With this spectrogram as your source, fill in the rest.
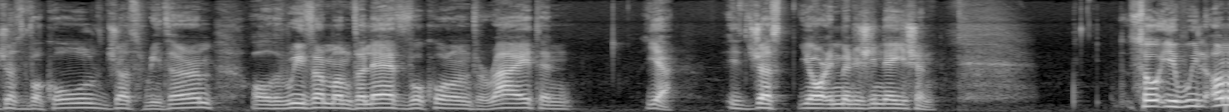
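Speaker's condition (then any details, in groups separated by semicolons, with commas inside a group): No condition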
